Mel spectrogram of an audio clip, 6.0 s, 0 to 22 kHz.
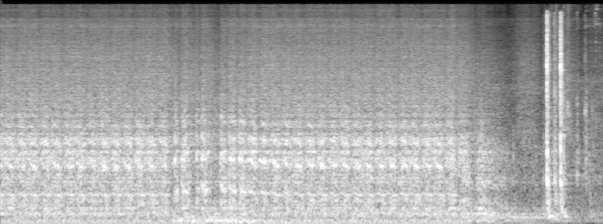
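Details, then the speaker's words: Mazda RX-8 rotary: steady pulsing starter crank about five seconds, never catches, stops with clicks, crank no-start; owner suspects low compression, helped when some oil gets in. "so that could only mean like one thing i guess low compression and whenever some oil makes it then it helps"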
